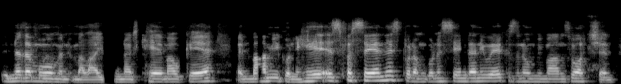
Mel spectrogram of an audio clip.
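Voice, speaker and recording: A man's voice: mid-range voice, fast, low-quality recording. Sweary man telling stories. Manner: swears a lot, laughs while telling stories. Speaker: drag queen guest. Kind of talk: casual storytelling chat.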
